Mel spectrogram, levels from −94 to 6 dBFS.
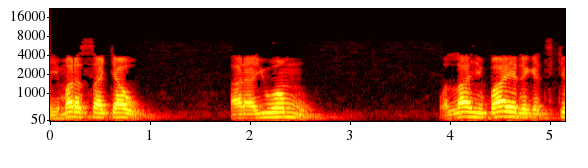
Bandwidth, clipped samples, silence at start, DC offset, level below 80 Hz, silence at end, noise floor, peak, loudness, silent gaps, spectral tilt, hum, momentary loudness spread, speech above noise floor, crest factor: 5.8 kHz; under 0.1%; 0 s; under 0.1%; -54 dBFS; 0 s; -67 dBFS; -2 dBFS; -16 LUFS; none; -5.5 dB/octave; none; 16 LU; 52 dB; 16 dB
